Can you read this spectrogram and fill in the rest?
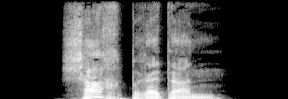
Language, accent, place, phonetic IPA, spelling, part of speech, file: German, Germany, Berlin, [ˈʃaxˌbʁɛtɐn], Schachbrettern, noun, De-Schachbrettern.ogg
- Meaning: dative plural of Schachbrett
